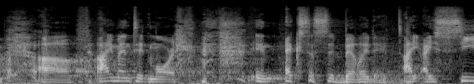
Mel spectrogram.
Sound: board members chuckle; chuckles

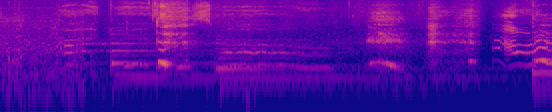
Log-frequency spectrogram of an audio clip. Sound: sobs

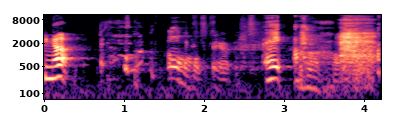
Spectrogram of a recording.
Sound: laughs nervously

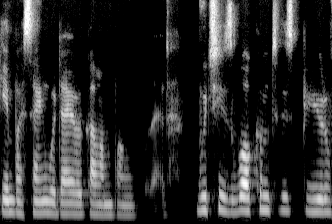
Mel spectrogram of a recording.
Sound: speaking in Gadigal

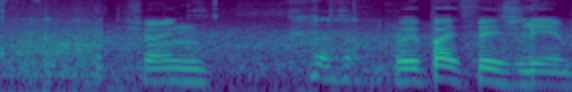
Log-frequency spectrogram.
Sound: little tom laughter

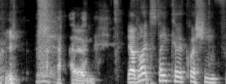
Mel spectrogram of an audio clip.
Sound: laughing

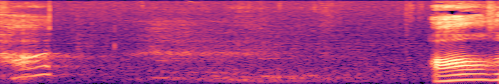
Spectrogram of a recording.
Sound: muffled laughter from crowd

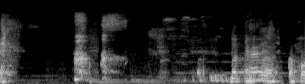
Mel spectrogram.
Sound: giggling

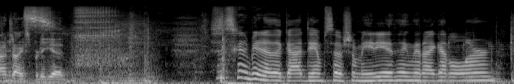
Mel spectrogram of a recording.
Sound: sighs

